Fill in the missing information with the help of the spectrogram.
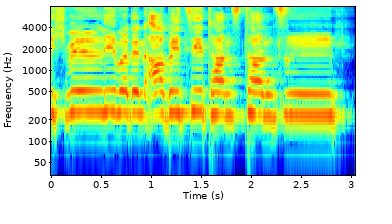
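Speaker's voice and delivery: put-on high, slow whiny kid; childish pleading, drawn out. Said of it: "playing a child".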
